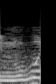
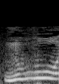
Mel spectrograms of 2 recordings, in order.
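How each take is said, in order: First: Said in the usual way. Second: నువ్వు said high and loud; stress on నువ్వు. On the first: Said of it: "అని సంబోధించి". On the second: Shown as a demonstration. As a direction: punch the word నువ్వు. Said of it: "అని మాట్లాడు". (నువ్వు అనే పదాన్ని గట్టిగా ఒత్తి)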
